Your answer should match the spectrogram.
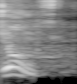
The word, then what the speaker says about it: Jones: Y Alonso Jones, o Jones, como se pronuncia.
